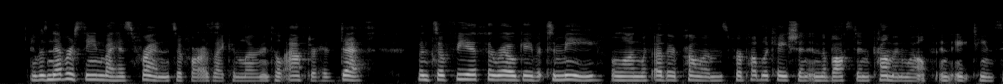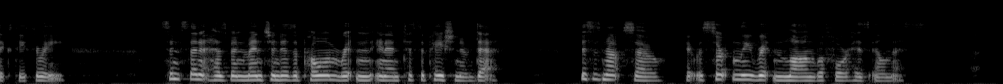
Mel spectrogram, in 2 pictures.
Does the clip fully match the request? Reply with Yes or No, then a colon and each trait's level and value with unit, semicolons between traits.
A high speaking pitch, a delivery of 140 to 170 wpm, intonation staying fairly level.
No: high, 195 Hz; average, 185 wpm; narrow, 2.3 semitones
